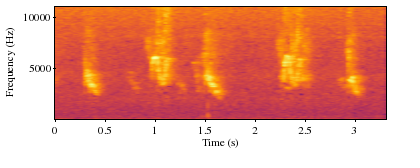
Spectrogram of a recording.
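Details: Sparrow sound for attracting birds: five clipped chirps spaced about half a second apart, some thin and high, others fuller and buzzier, against light hiss.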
